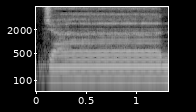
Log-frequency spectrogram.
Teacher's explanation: noon has a tajdeed, so we have to prolong the sound of the noon. Jan. And you gave it a temporary sukoon.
